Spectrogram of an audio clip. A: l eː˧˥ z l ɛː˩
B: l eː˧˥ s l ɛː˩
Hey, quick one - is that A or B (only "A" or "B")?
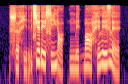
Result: A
